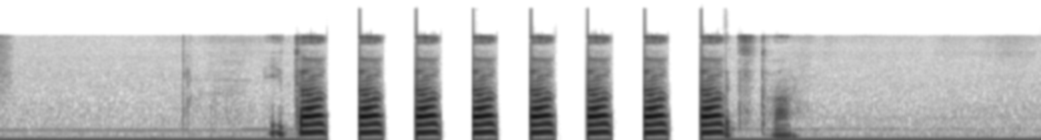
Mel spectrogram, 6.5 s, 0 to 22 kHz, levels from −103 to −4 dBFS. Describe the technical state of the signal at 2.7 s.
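At 2.7 s the speech is caught in a stutter with silent gaps, running from 2.05 to 4.53 s. A fragment about 151 ms long plays, then about 204 ms of digital silence follows. The cycle repeats every 355 ms, seven times in all. The cause is likely a stalled player or stream that replays its last fragment at each retry before running dry. The speech that belonged in this span is lost.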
